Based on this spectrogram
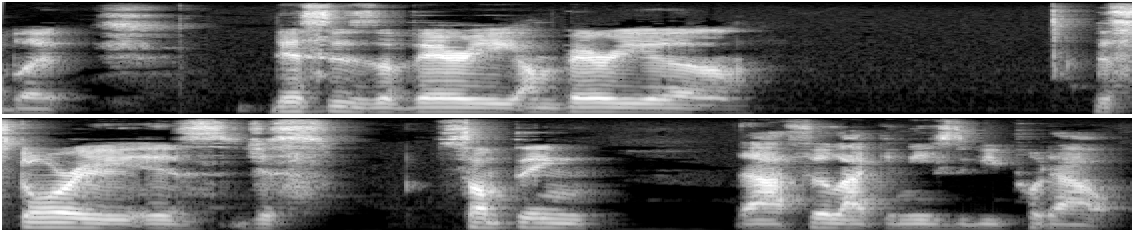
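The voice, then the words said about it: Emotional, teary voice. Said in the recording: “a little emotional, a little teared up”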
